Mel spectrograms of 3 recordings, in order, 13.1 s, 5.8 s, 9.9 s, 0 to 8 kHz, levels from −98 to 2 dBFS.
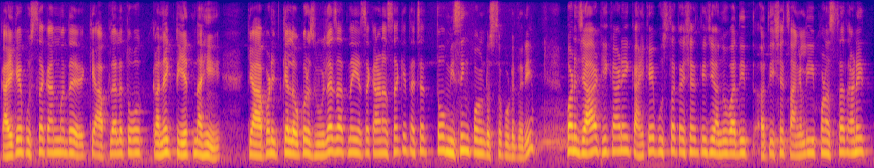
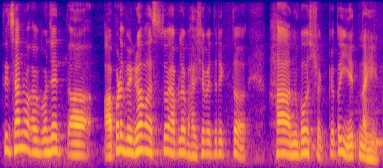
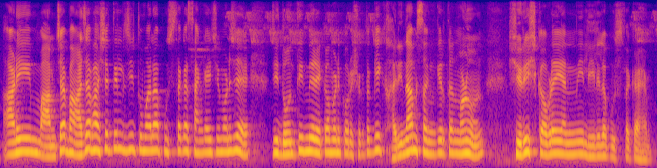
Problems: constant background noise, background conversations at intervals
